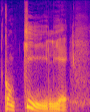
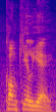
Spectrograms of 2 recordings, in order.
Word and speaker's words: conchiglie: Yeah, so how do you go about pronouncing this with the typical Italian pronunciation? Yes, it's not obvious from looking at the spelling, but it's conchiglie.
